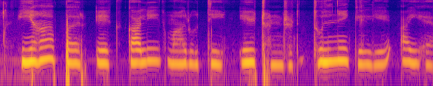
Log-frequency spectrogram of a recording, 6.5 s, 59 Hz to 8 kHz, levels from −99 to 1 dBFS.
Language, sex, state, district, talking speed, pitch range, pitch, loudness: Hindi, male, Himachal Pradesh, Shimla, 110 wpm, 210-245 Hz, 230 Hz, -20 LUFS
